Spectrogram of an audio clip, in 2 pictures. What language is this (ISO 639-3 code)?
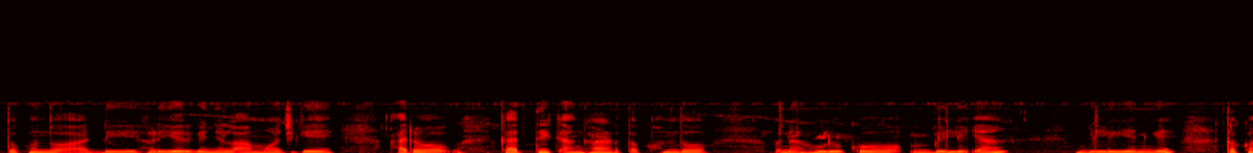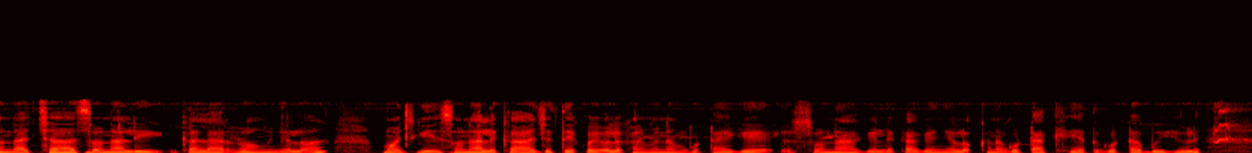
sat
